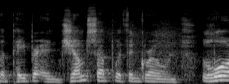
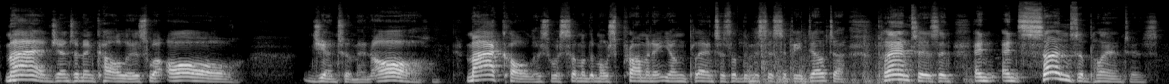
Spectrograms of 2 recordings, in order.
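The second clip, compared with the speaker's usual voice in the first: proud belle; 2 semitones higher, 7 dB louder than usual. Acted. Amanda voiced, slow.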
